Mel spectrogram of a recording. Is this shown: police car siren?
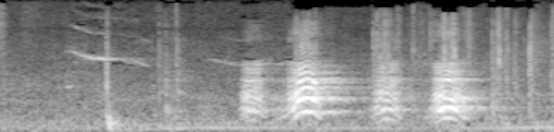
no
